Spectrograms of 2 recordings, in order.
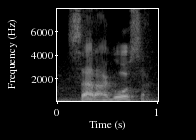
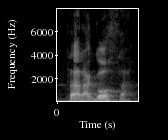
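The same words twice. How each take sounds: First: Zaragoza with every z as a plain s, Latin American way. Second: Zaragoza with both z's as a lisped th, Castilian way; Spain Spanish Zaragoza. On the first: Teacher demonstrates the Latin American s in Zaragoza. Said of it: "en Latinoamérica suena como S". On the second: Teacher demonstrates the Castilian th in Zaragoza. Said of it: "en España suena como Z". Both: Shown as a demonstration.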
